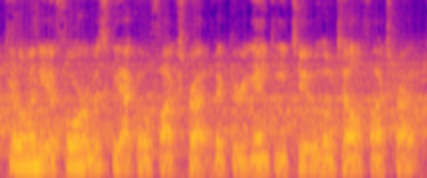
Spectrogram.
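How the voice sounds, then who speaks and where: Speaking at a normal speed with fairly even intonation, this medium-pitched man in his 60s offers relaxed explanations and radio call-outs. He's a ham radio operator who vlogs from a small indoor home office. His camera sits a little way off, so the mic is distant and the room sounds noisy.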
